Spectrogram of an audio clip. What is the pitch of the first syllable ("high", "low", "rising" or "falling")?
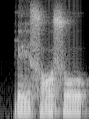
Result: low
